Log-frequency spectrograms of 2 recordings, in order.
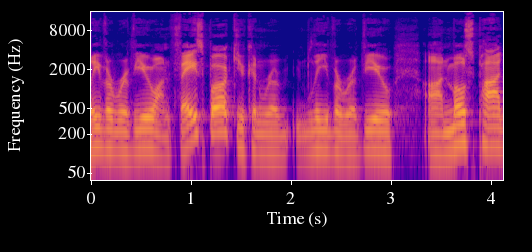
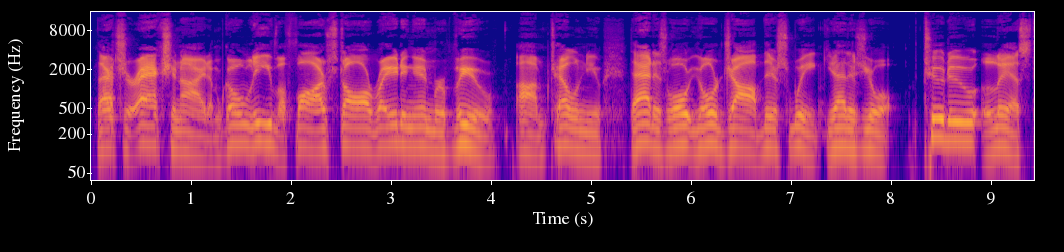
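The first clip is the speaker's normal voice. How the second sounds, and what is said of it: Uppity corporate voice turning southern gentleman. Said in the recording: “I just started going into a weird voice. It started as, trying to be a uppity corporate person, and it turned into a southern gentleman”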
